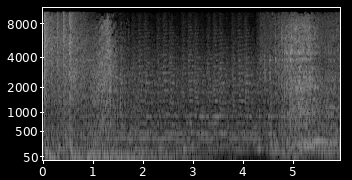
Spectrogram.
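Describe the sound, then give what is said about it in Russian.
The engine of a Volga car runs steadily with a low, continuous hum, then revs upward toward the end, its pitch climbing. No voices are heard. “Машина на ходу, бензин есть.”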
